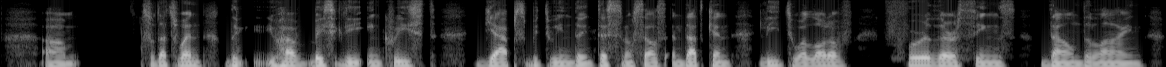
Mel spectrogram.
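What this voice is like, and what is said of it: Slightly hoarse voice. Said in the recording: “my voice is a little bit hoarse”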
